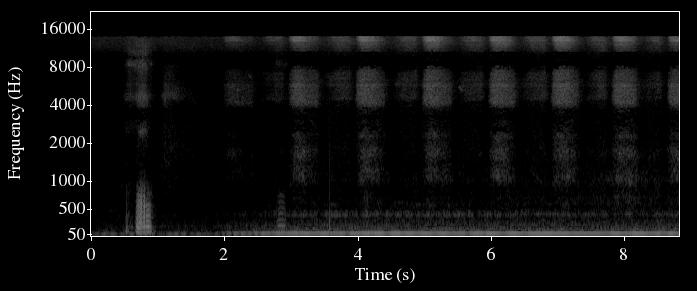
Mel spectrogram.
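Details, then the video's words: Female pug snoring indoors: after a short snort, a steady low rumbling drone sets in, overlaid by hissy, wheezy breaths repeating about every half second. "Funny dog snoring 💤 Vă întrebați cum sforăie un PUG/MOPS?"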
